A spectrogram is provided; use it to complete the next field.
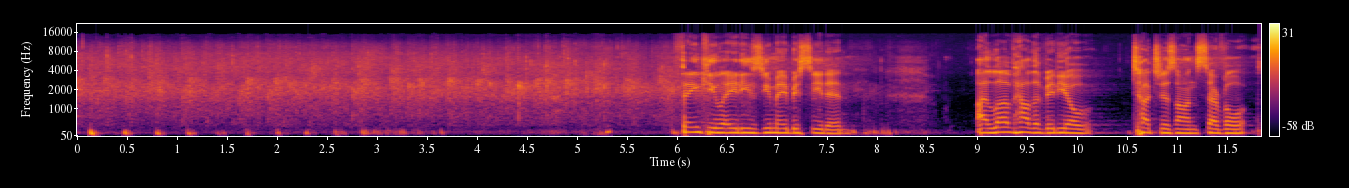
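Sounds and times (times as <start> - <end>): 
audience applause: 0.0 - 7.3
speech: 6.1 - 7.9, 9.0 - 11.8.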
